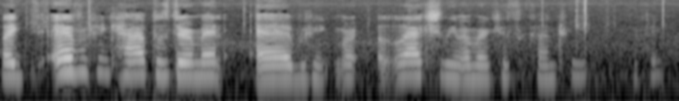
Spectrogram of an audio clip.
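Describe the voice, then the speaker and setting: In a Romanian accent, a woman with a fairly high pitch talks at a very fast pace with fairly even intonation and big swings in loudness over noticeable background noise. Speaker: YouTuber. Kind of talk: casual chat; reading aloud. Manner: halting.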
